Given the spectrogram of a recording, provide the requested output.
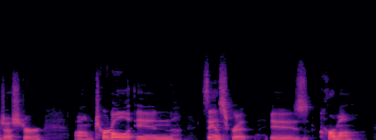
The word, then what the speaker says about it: Kurma: Turtle in Sanskrit is Kurma. So think of karma, but instead of K-A, it's spelled K-U, so Kurma.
